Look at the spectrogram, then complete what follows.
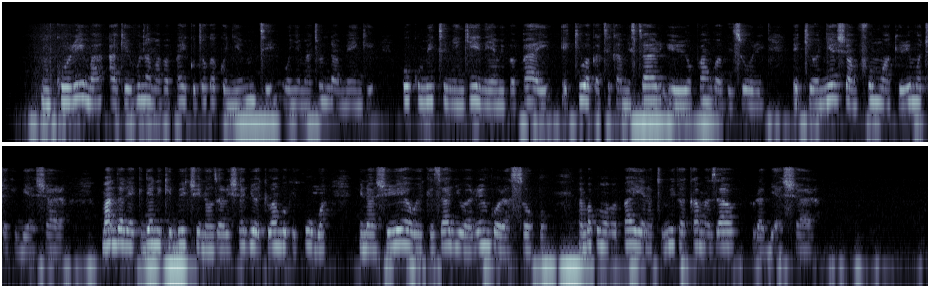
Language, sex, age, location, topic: Swahili, female, 18-24, Dar es Salaam, agriculture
